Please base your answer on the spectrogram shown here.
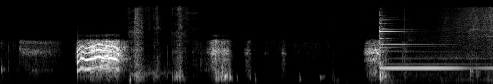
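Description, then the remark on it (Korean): A caller, a housewife, does a crow impression on a call-in show: one loud, strained caw, then a few shorter scattered vocal bursts, before a bright sustained chime rings out near the end. “까마귀 한 번 들어보겠습니다.”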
